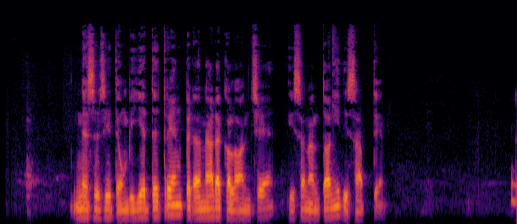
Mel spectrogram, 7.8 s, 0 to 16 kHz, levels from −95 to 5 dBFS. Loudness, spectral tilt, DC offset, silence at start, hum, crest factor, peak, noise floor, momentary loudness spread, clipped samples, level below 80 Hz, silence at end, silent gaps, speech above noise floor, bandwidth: -26 LUFS; -5.5 dB/octave; under 0.1%; 0.4 s; none; 20 dB; -8 dBFS; -74 dBFS; 14 LU; under 0.1%; -56 dBFS; 0 s; none; 49 dB; 11 kHz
